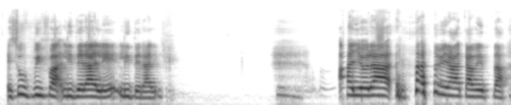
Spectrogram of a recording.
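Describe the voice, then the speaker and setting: Playing a life-sim game, this young YouTuber chats casually and exclaims often, addressing her characters and her audience alike. Her fairly high voice sounds pushed, bright and clean.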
